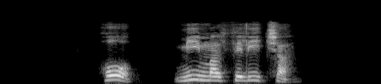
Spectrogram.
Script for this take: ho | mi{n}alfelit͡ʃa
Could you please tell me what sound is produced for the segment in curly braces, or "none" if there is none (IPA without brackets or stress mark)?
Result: m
